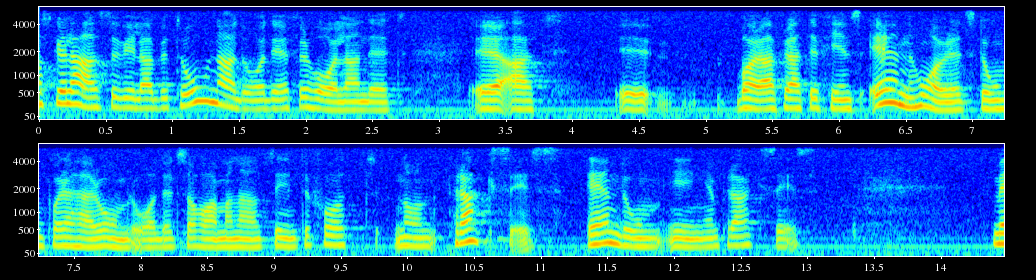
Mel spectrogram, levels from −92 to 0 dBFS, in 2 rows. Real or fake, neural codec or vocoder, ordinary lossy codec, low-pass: real; none; none; 5.4 kHz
